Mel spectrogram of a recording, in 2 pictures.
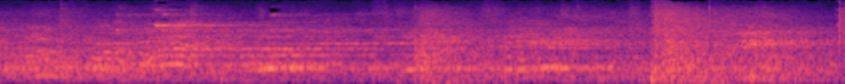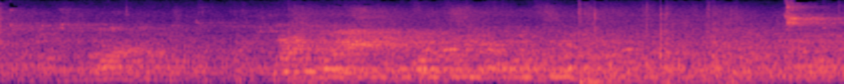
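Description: A basketball bouncing a few times on a hardwood gym floor, each thud echoing in the hall, over steady chatter from spectators and players.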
